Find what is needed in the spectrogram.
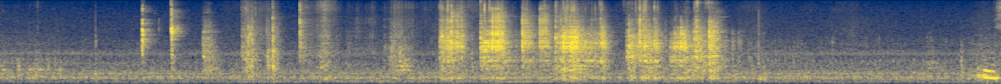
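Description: Small hard items being handled: a few light clicks, then about three seconds of clicking and rattling, as of small ornaments being sorted through, which then dies away.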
